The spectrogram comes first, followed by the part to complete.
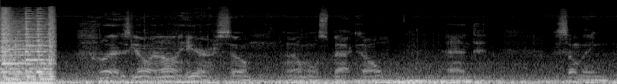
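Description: Electronic background music cuts off about half a second in, leaving the steady low road and engine noise inside a Mercedes-Benz car's cabin while driving. A voice is heard in snatches during the first few seconds.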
